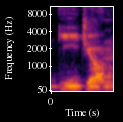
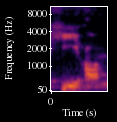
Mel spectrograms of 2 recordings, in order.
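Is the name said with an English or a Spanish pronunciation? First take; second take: English; Spanish. First: The name is said with an English pronunciation. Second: The name is said with a Spanish pronunciation. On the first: This is how English speakers usually say it. "which we probably say in English" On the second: This is how the locals say it. "the Spanish say Gijón"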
